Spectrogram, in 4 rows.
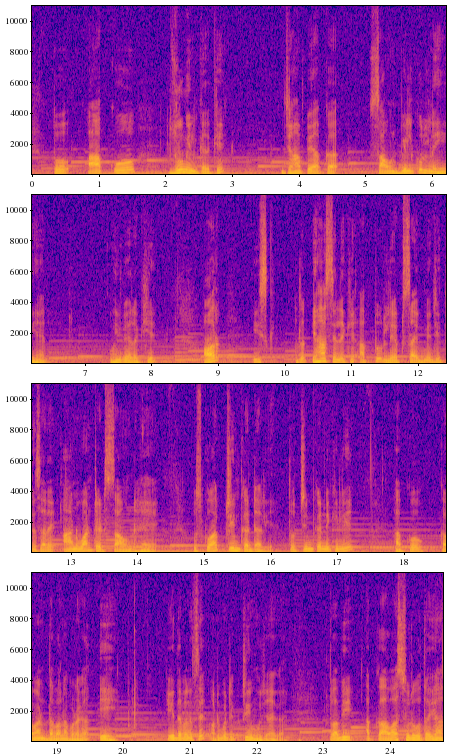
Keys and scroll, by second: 2.1 t, 15.7 r, 20.2 a.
